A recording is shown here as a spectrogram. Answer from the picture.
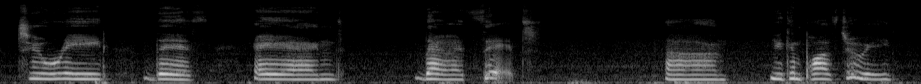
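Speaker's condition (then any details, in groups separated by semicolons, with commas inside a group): Cerebral palsy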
